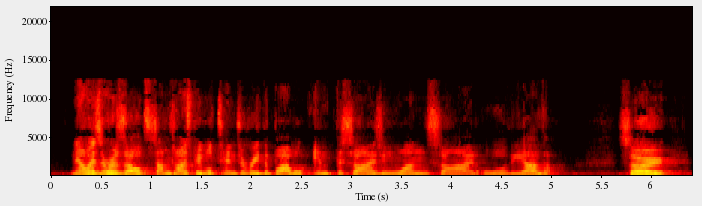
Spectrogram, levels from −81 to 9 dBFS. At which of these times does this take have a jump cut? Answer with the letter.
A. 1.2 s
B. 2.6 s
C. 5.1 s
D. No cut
D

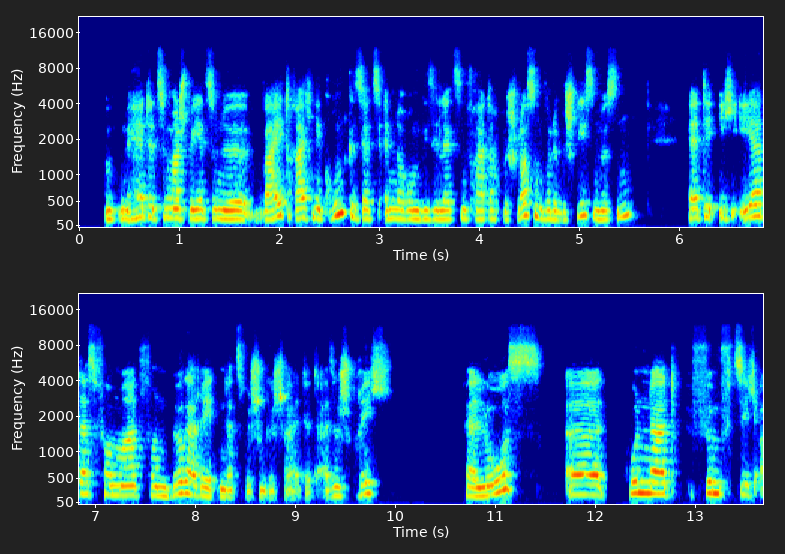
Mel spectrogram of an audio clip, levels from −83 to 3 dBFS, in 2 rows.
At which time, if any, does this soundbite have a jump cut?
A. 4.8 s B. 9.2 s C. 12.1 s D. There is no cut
C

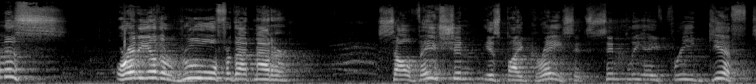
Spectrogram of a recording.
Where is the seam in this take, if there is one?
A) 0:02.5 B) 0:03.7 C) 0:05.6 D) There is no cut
B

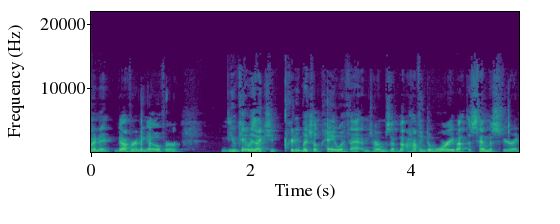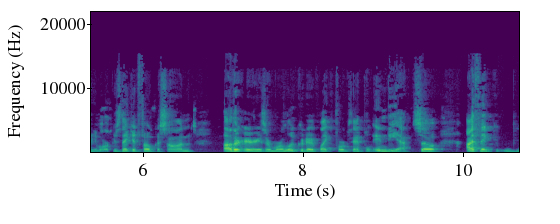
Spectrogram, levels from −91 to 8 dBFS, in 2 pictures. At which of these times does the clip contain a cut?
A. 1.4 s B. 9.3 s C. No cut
B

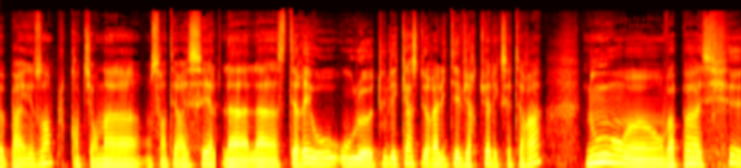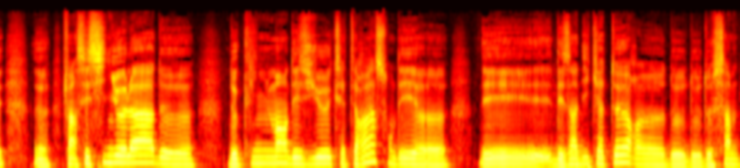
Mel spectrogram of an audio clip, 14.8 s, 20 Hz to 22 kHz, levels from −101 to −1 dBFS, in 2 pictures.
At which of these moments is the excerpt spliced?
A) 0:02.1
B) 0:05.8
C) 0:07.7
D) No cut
A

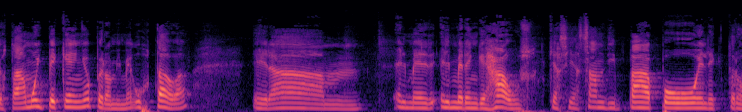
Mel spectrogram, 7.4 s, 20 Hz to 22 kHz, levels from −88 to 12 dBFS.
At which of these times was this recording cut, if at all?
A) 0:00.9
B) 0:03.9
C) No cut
B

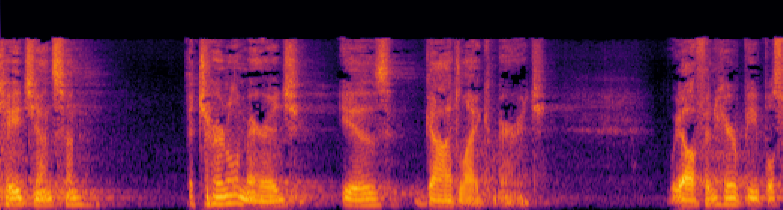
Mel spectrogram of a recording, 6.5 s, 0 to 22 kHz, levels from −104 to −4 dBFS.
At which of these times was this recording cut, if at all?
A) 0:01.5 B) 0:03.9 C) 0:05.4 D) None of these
C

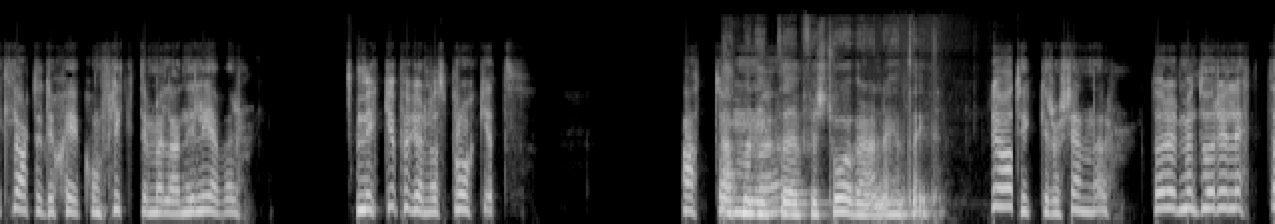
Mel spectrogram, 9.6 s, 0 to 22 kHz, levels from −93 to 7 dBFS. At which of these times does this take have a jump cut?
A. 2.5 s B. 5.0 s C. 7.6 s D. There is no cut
C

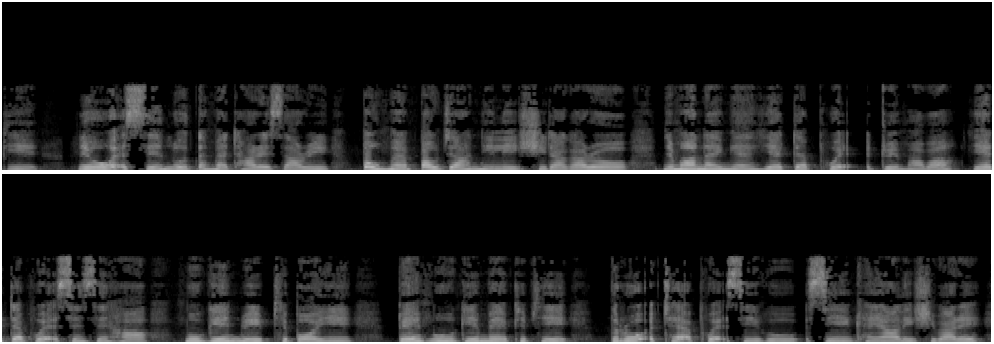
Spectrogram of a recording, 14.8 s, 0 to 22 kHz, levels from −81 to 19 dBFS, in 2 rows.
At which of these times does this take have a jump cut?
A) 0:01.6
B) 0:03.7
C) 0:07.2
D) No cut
C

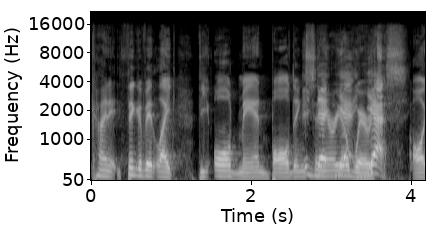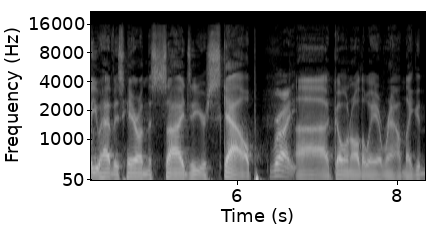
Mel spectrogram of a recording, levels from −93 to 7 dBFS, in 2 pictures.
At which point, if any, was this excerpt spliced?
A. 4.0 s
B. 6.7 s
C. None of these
A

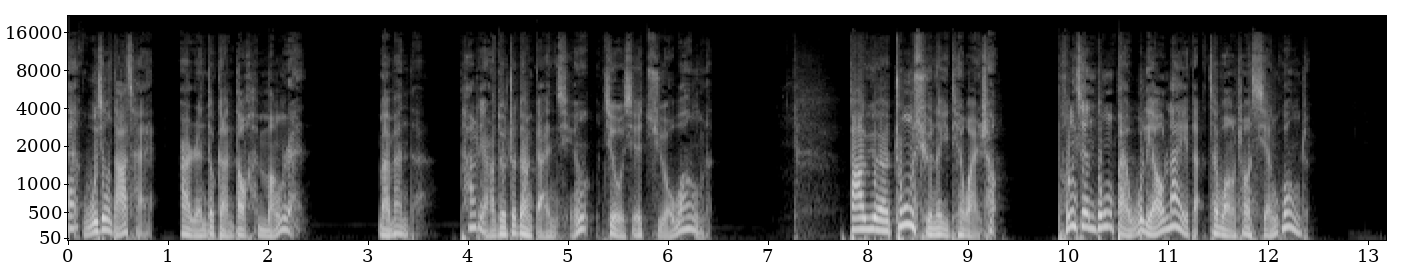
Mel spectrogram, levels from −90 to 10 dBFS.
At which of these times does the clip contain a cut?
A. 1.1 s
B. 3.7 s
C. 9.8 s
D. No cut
A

